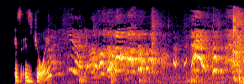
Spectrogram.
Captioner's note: laughing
